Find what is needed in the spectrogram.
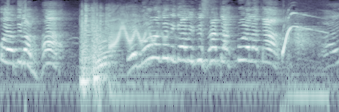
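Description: Women's voices speaking loudly in Bengali, with a cartoon 'boing' sound effect laid over them: a wobbling spring-like tone about a second in, and a sharp upward swoop near the end.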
